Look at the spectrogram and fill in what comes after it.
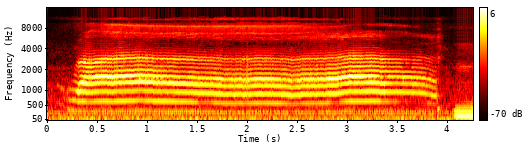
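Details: Chatty house cat greeting its owner indoors in the morning: one sustained, wavering meow lasting over three seconds, steady in pitch with a slight droop at the end, followed by a person starting to speak.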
